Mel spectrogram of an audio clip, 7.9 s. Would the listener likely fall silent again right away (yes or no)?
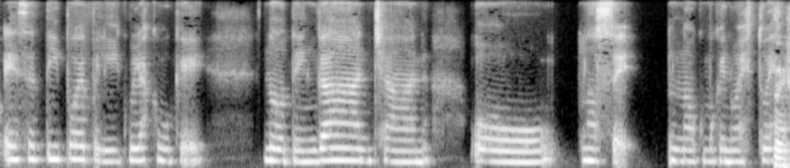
no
